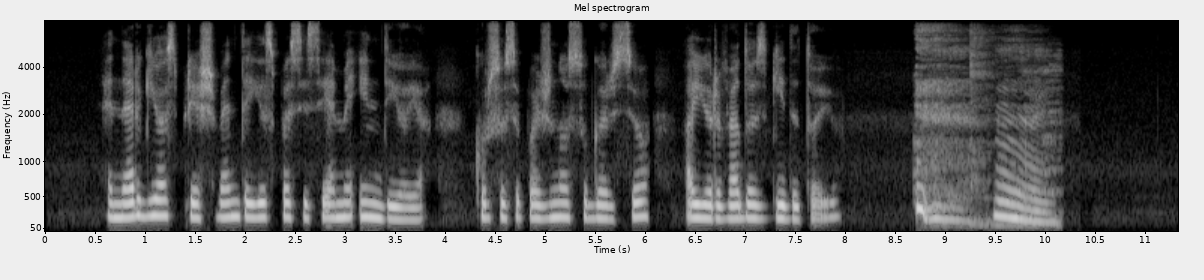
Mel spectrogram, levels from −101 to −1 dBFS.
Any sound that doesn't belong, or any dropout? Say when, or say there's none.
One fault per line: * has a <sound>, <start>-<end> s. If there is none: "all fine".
* has a laugh, 8.7-10.2 s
